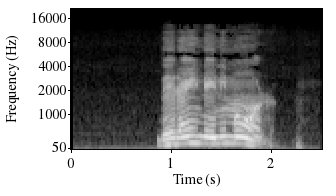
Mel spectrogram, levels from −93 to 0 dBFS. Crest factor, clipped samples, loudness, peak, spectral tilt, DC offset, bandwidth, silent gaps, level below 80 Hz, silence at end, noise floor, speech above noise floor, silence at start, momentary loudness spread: 16 dB; under 0.1%; -14 LUFS; 0 dBFS; -6.5 dB/octave; under 0.1%; 11.5 kHz; none; -48 dBFS; 0.2 s; -54 dBFS; 41 dB; 0.85 s; 6 LU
